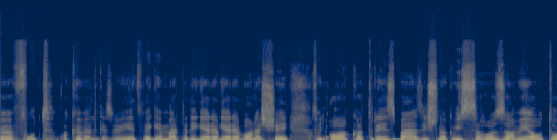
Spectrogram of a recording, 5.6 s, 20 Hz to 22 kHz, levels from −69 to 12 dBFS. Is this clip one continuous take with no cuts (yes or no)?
no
